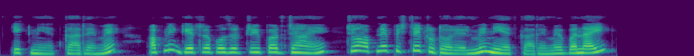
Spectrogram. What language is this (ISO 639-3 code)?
hin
